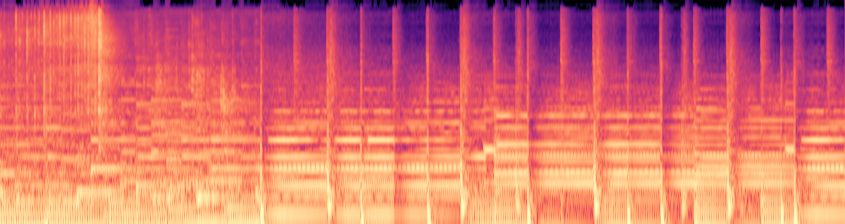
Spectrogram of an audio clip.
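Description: A knife dices celery and other soup vegetables for chicken noodle soup on a cutting board, giving a run of crisp, evenly spaced chops at close range over steady background music, with no talking.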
